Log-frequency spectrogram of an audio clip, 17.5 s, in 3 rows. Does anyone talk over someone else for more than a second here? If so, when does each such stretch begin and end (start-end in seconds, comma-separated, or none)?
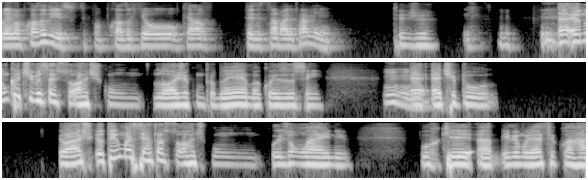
none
